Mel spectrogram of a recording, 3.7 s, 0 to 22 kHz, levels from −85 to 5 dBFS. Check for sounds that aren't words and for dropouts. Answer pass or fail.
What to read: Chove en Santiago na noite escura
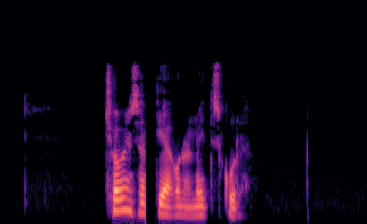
fail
